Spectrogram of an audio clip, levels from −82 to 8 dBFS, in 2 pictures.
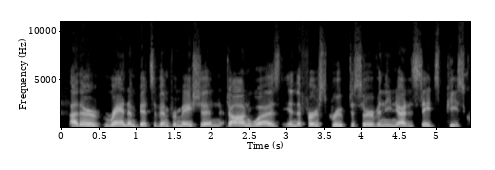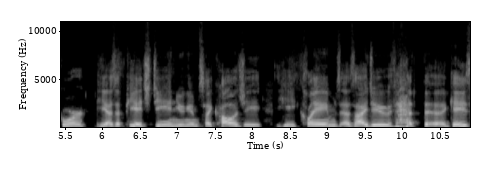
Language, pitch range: English, 110-145 Hz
